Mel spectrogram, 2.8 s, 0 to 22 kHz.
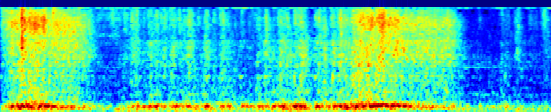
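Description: Formula 1 single-seater cars roar on track at a circuit in northern New York State. A loud, steady, mid-pitched engine drone wavers slightly in pitch and carries a broad rushing noise, with no voices.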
